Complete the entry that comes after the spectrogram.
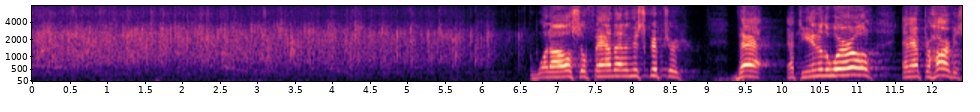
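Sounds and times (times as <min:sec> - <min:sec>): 
crowd clapping: 0:00.0 - 0:06.7
speech: 0:06.6 - 0:12.3.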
